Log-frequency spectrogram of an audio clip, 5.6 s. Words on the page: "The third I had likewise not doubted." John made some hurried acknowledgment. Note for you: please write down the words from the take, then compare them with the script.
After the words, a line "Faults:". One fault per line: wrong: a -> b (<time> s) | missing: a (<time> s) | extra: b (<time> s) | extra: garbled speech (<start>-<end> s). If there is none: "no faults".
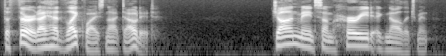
"The third I had likewise not doubted." John made some hurried acknowledgment.
Faults:
no faults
